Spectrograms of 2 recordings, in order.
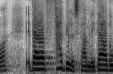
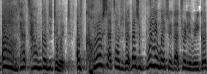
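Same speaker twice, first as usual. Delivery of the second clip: much higher and louder, thrilled at the idea; eureka excitement; 8 semitones higher, 5 dB louder than usual. Retold or imitated. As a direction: burst out with delight at the solution. Sudden idea after long walk.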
